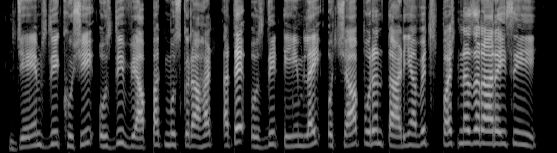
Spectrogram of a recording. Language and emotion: Punjabi, happy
